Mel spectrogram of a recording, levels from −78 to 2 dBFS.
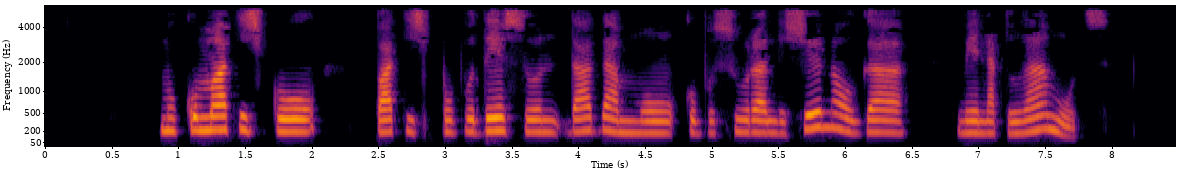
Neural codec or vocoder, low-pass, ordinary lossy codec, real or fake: codec, 24 kHz, 0.9 kbps, WavTokenizer, large speech release; 5.4 kHz; MP3, 24 kbps; fake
